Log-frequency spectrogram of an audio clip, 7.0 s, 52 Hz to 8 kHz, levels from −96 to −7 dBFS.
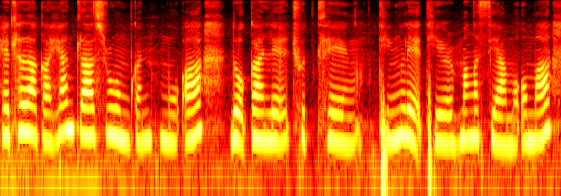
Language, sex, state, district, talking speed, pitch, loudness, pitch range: Mizo, female, Mizoram, Aizawl, 145 wpm, 230 Hz, -21 LUFS, 220-245 Hz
